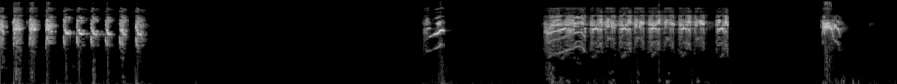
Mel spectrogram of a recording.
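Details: Ruby-cheeked sunbird (sogon) training song for caged birds. A burst of quick, high stuttering notes, a long pause, a single thin upslurred note, then a dense buzzing high phrase and a final sharp chip.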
